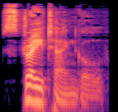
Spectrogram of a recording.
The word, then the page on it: straight angle: British English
